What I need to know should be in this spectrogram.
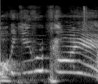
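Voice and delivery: high, loud excited question; amused excited squeal. Real, not acted.

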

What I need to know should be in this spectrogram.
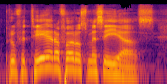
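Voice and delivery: loud, jeering call at the prisoner; mocking taunt. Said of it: "slog honom i ansiktet och sa".

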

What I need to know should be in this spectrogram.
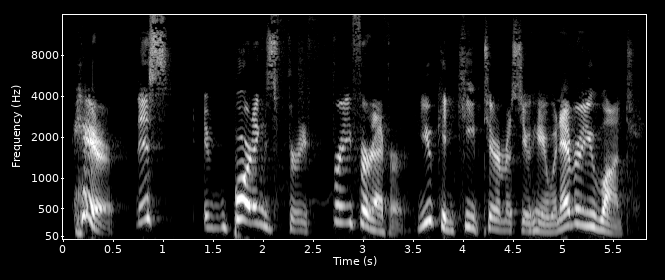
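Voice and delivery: hammed-up generous stable man, high-pitched; manic, grateful stable man. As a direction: press a gift on them, overexcited. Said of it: "And he goes".

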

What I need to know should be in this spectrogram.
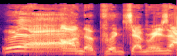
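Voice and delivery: slow, yelled Australian echo; Australian accent. Retold or imitated. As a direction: shout it back as an Aussie. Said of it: "An Australian accent".

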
